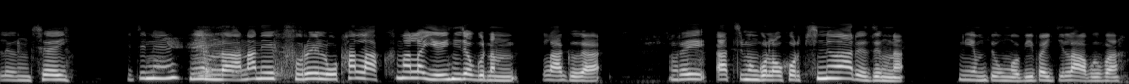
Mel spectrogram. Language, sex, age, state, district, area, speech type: Bodo, female, 60+, Assam, Chirang, rural, spontaneous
